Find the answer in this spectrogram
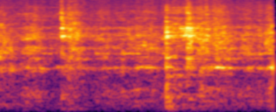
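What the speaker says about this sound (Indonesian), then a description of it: "Kita aduk-aduk dulu biar maizenanya juga larut" A spoon stirs a cornstarch mixture for es doger, a sweet Indonesian iced drink, scraping the bowl in two quick strokes amid a faint steady background hiss, no talking.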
